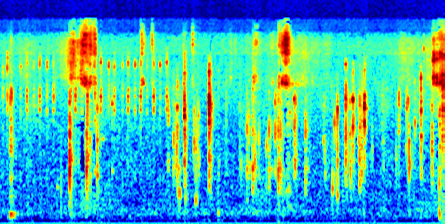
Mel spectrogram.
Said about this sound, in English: I don't know if they could hear me drink that water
